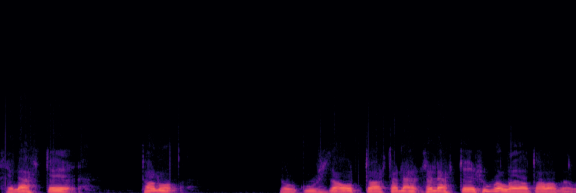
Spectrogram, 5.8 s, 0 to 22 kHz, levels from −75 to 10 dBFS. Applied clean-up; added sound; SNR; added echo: neural mask model RNNoise.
